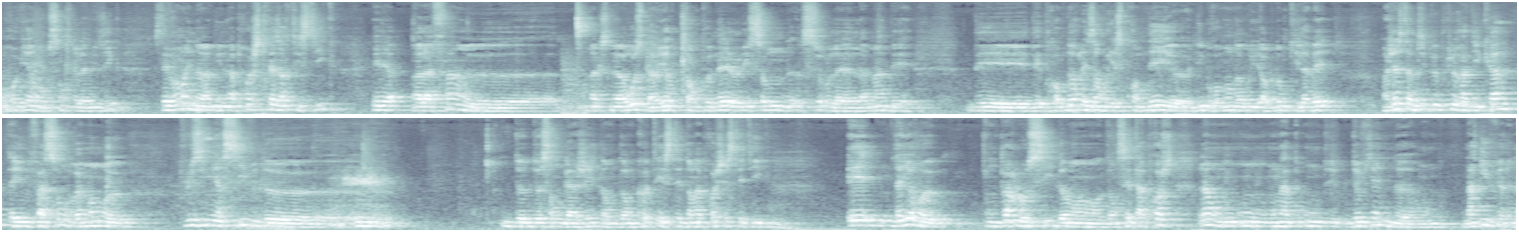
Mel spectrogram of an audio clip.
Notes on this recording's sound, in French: Une intervention dans un colloque autour du Paysage sonore organisé parle CDMC et le Festival Détours de Babel à Grenoble.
